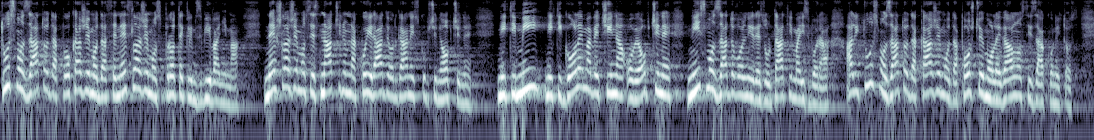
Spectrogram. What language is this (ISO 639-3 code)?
hrv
